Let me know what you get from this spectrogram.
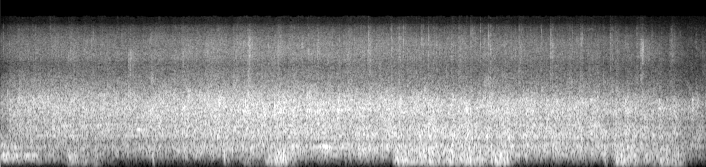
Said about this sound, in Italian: Amen. Facciamo un applauso al nostro Dio.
